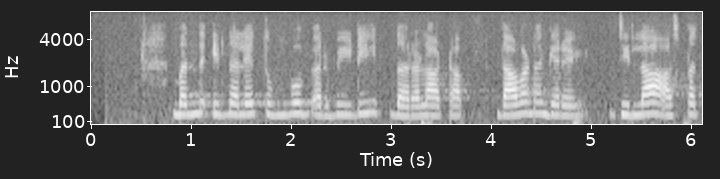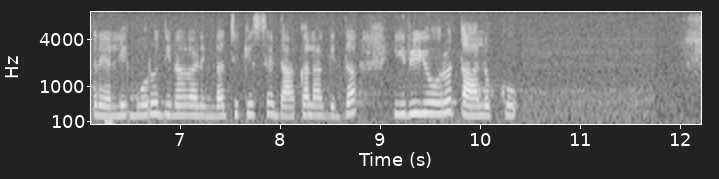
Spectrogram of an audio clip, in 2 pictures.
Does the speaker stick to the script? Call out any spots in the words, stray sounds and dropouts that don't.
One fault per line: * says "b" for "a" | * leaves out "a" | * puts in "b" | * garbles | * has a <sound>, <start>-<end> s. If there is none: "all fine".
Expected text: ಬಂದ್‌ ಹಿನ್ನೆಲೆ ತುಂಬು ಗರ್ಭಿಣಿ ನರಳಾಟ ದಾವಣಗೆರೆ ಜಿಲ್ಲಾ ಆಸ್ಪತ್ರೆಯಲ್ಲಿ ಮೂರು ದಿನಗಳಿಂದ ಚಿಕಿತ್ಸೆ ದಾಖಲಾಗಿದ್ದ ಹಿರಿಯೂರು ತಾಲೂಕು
all fine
